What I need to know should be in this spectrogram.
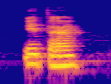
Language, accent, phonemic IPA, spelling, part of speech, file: French, Canada, /e.tʁɛ̃/, étreint, verb, LL-Q150 (fra)-étreint.wav
- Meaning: 1. past participle of étreindre 2. third-person singular present indicative of étreindre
